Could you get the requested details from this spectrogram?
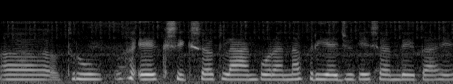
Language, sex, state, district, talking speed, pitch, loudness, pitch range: Marathi, female, Maharashtra, Chandrapur, 130 wpm, 230 Hz, -27 LUFS, 225-240 Hz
